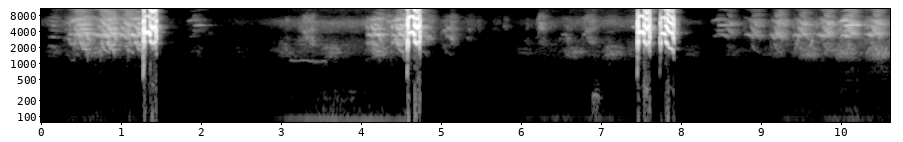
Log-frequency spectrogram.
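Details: Ringneck parrot giving sharp, harsh squawks at irregular intervals, roughly three bursts over ten seconds, one of them doubled, each preceded by faint, rapid chattering chirps; long quiet gaps between.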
